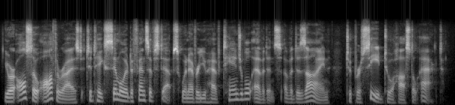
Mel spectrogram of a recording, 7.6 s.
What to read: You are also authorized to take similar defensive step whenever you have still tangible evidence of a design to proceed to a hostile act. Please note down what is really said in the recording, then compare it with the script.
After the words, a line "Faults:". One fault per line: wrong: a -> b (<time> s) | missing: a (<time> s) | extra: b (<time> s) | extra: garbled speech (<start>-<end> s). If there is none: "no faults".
You are also authorized to take similar defensive steps whenever you have tangible evidence of a design to proceed to a hostile act.
Faults:
wrong: step -> steps (2.6 s)
missing: still (3.7 s)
